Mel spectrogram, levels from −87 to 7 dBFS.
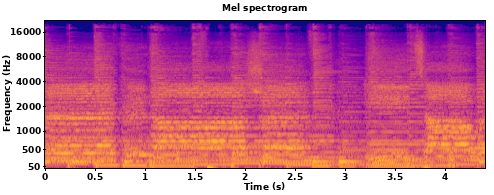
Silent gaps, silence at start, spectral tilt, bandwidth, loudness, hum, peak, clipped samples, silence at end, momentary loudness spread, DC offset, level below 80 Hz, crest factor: none; 0 s; -4.5 dB/octave; over 20 kHz; -11 LUFS; none; 0 dBFS; under 0.1%; 0 s; 4 LU; under 0.1%; -24 dBFS; 12 dB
